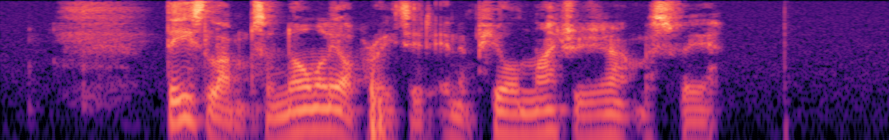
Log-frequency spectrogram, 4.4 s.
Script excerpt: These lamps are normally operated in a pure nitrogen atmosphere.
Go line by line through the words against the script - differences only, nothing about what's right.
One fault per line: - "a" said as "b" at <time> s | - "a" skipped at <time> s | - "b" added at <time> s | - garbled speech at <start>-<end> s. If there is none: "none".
none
